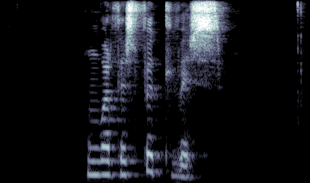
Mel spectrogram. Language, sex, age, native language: Icelandic, female, 40-49, Icelandic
